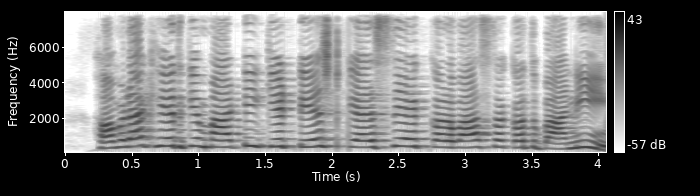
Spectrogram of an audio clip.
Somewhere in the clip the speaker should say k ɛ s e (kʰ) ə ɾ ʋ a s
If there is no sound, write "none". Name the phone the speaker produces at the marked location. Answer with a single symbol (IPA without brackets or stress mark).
k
